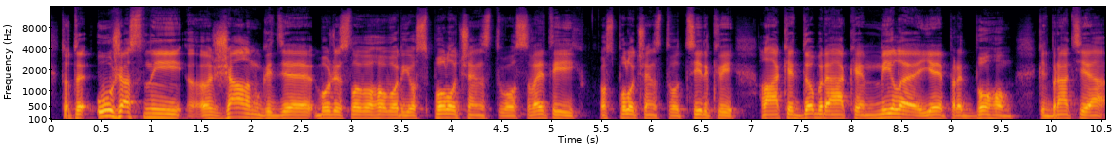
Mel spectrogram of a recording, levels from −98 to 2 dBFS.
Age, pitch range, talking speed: 30-49, 100-115 Hz, 140 wpm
